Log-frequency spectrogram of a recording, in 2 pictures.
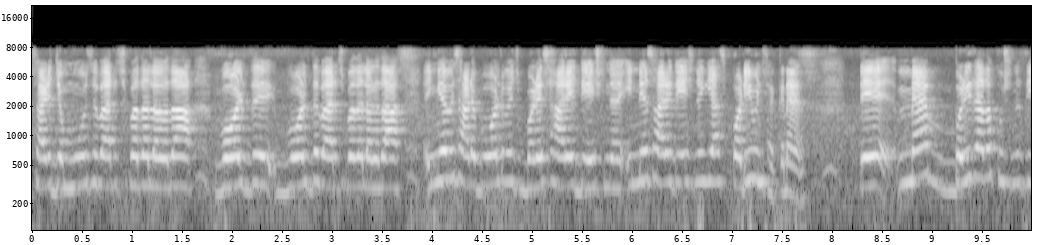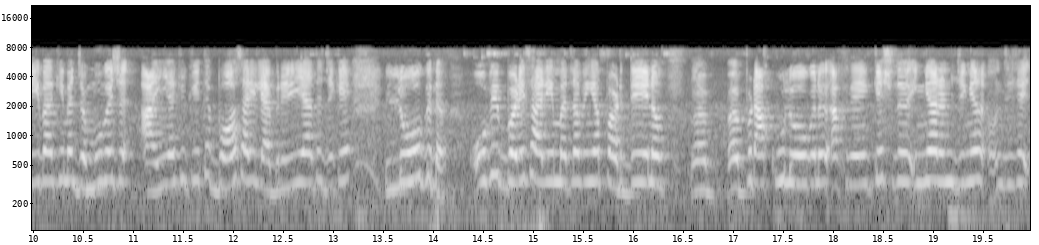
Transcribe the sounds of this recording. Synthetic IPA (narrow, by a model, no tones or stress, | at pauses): saːɖeːd͡ʒəmːũːd̪eːbaːɾeːt͡ʃpət̪aːləɡd̪aː | ʋəːlɖd̪eːʋəːlɖd̪eːbaːɾeːt͡ʃəpət̪aːləɡd̪aːɪjãːʋiːsaːɽeːʋəːlɖʋɪt͡ʃbəɽeːsaːɾeːd̪eːʃnʔɪnːẽːsaːɾeːd̪eːʃnekɪəspəɽiːɪnsəknɛːn | t̪eːmɛ̃ːbəɽiːzjaːd̪aːkʰʊʃnəsiːbãːkɪmɛ̃ːd͡ʒəmːũːʋɪt͡ʃaːiːãːkjõːkɪt̪ʰːeːbɔːt̪saːɾiːlaːbɾeːɾiːɛːt̪eːd͡ʒeːkeːloːɡnə | oːʋiːbəɽeːsaːɾiːmət̪ləbɪjãːpəɽd̪eːn | pəʈaːkuːloːɡnəkʰd̪eːkɪʃʰd̪ɪjãːnənd͡ʒɪjãːd͡ʒɪeː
